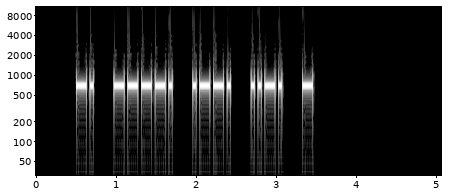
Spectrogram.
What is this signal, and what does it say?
Morse code, heard as a keyed tone, about 28 wpm, spaced as for 20 wpm, 700 Hz. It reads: N9PFT
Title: USA Call Signs - 5 Characters - 2x Character Spacing - 28wpm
